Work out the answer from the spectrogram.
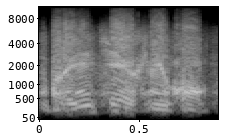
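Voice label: "armor", Russian; Allied Flight; DCS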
